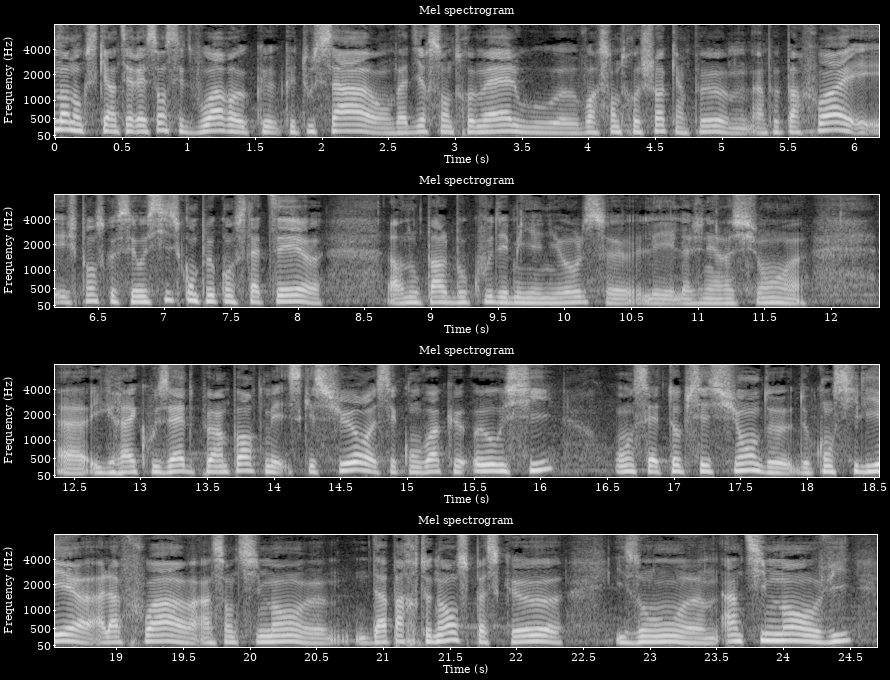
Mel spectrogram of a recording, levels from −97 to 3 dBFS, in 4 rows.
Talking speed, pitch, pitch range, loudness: 185 wpm, 150 Hz, 140-165 Hz, -16 LUFS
